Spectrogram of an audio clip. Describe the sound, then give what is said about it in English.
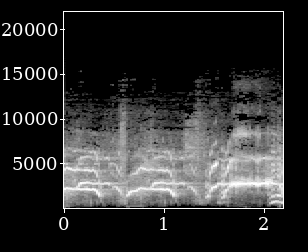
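Two high-pitched voices of twins in a film clip scream and shriek together in overlapping, wavering cries, loud and continuous with brief dips, sounding frightened. “All right, here's those twins being all scared.”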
